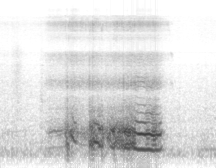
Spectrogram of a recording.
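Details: Short, fluttering, whistly snore about one second long from Nugget, a sleeping long-haired teacup Chihuahua: ordinary snoring.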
